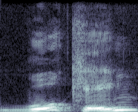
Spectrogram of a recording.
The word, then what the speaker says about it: walking: walking that L h the L in walking name is not pronounced in is ne neither pronounced in yeah in American English right nor in um British English so it's not pronounced we don't say in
